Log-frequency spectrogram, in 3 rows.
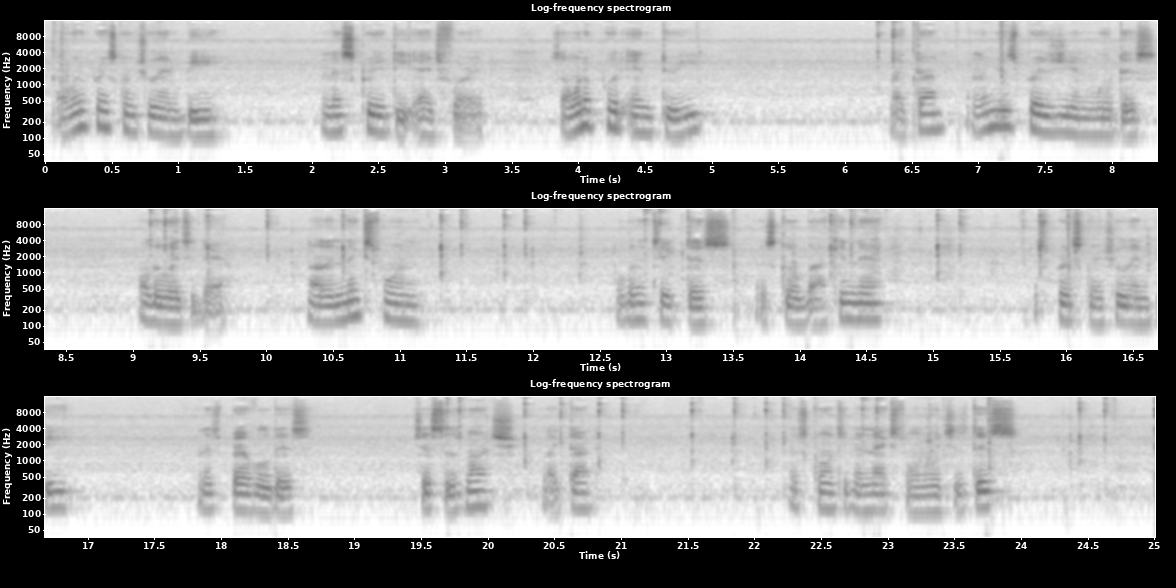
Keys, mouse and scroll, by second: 0.7 ctrl+b, 4.7 click, 6.4 click, 6.9 g, 9.2 shift+click, 9.4 scroll down 1, 9.6-12.2 middle drag, 10.2-10.6 scroll down 1, 11.0 scroll down 1, 11.5 scroll up 1, 12.0 z, 12.7 middle click, 12.8 right click, 13.5 KP_7, 14.2-19.8 shift+middle drag, 14.5 z, 14.8-15.8 scroll up 4, 16.6 ctrl+b, 19.8 click, 20.0-22.9 shift+middle drag, 20.0 scroll down 2, 21.1 a, 22.9 right click, 23.8 KP_7, 24.4-25.0 shift+middle drag, 24.7-25.0 scroll up 2.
